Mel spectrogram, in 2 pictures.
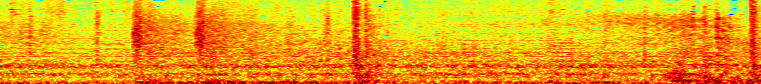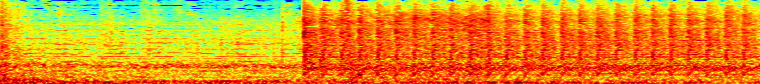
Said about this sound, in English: The tanks continued to fire. They're trying. But the ship wiped them out in an instant.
